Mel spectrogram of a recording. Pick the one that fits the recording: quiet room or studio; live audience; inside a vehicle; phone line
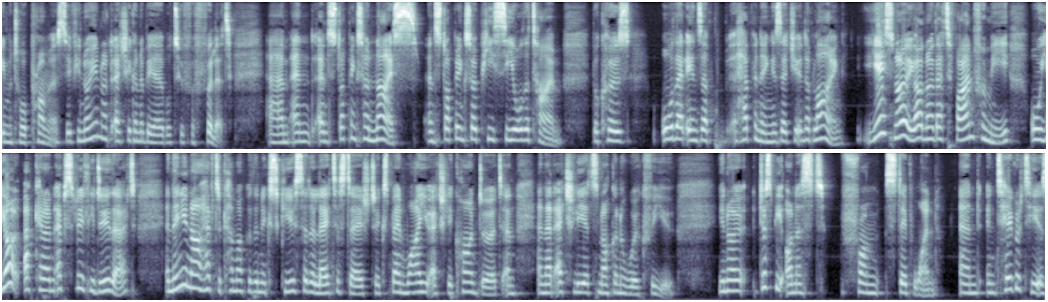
quiet room or studio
